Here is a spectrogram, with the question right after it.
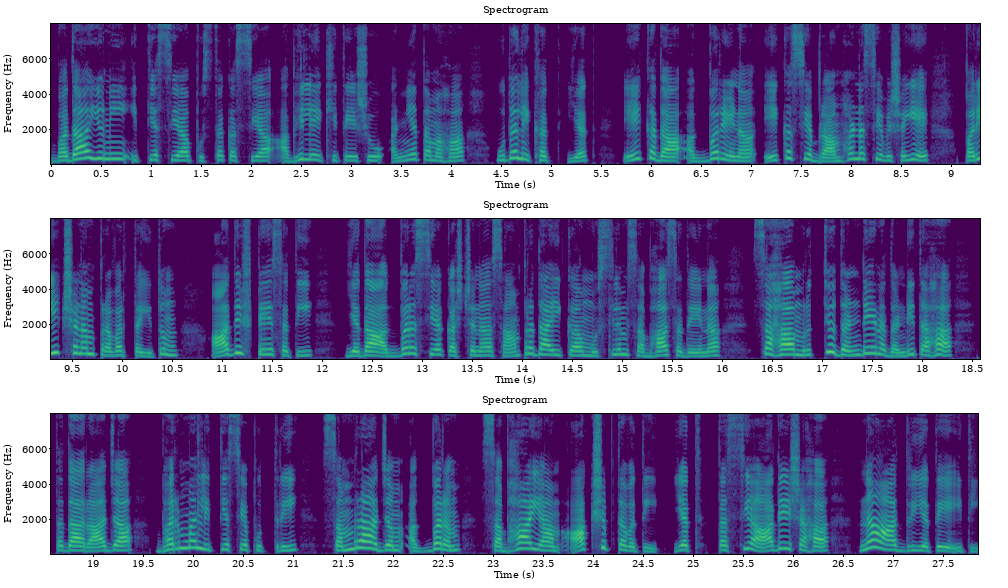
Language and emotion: Sanskrit, neutral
